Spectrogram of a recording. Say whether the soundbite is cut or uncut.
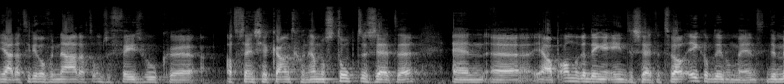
uncut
